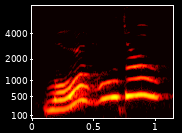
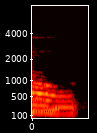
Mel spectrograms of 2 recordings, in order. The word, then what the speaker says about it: Lorehold: of the school of Laurel Holder, if I pronounce that right. Lorehold. Pardon? Lord. Oh. Lorehold. Oh, Lorehold. Okay, so I was slightly off.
